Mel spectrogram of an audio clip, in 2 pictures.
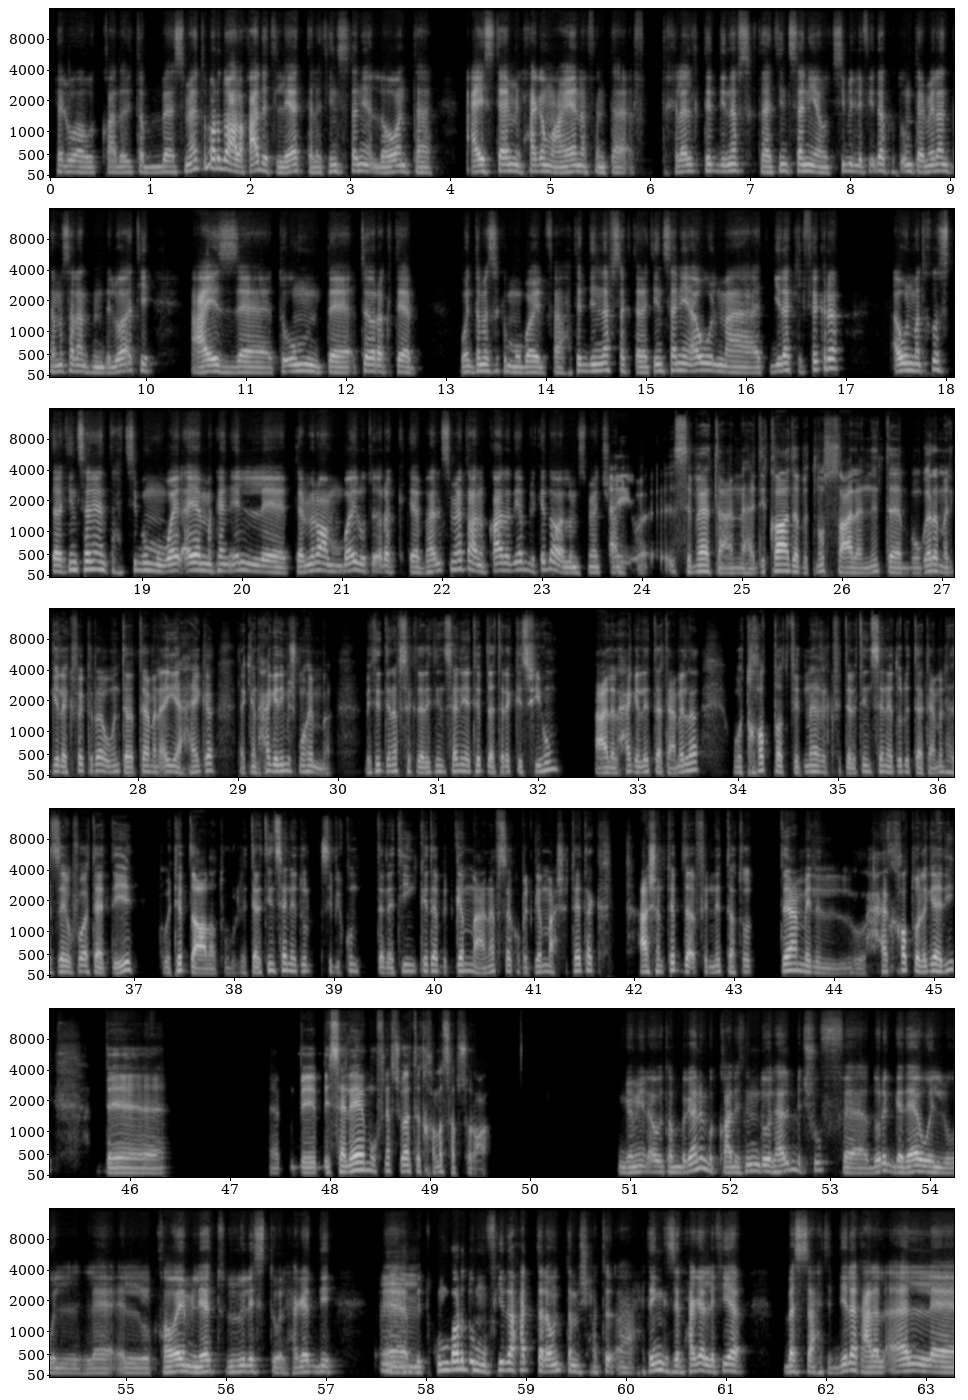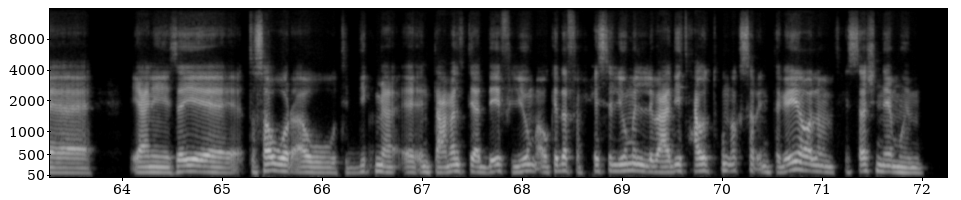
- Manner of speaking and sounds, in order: tapping; other background noise; in English: "To-Do List"
- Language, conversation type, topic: Arabic, podcast, إزاي تتغلب على الكسل والمماطلة؟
